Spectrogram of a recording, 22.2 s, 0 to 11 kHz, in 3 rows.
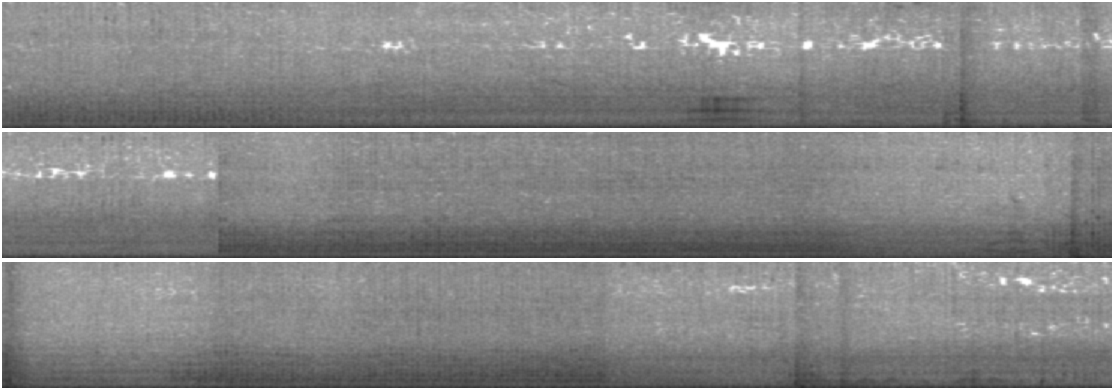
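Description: Eicher 485 tractor's diesel engine running hard under load as it strains to pull a heavily loaded brick trolley, front end rearing up; the engine note swells about nine seconds in and eases and rises again several times. A sharp knock sounds a little before fifteen seconds.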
